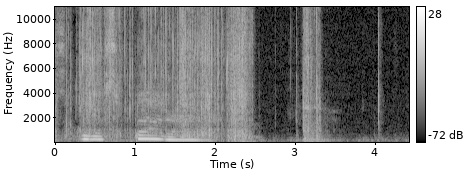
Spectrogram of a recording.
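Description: Plastic wrap crinkles.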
